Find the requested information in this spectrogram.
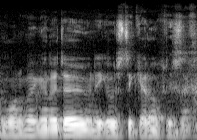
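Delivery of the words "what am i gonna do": louder, rising panic on the repeat; panicked cry. Acted. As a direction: cry it out in alarm. Jack hurt, panicking.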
